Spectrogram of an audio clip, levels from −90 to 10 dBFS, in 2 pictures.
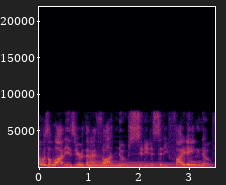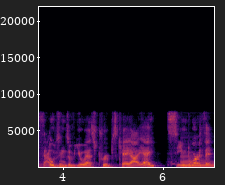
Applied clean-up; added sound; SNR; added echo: none; Acoustic guitar; 9 dB; reverberation time 0.2 s.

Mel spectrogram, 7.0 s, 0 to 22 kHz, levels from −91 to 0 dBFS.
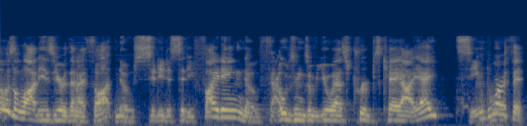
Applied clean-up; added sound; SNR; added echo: neural separator model SepFormer DNS4.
